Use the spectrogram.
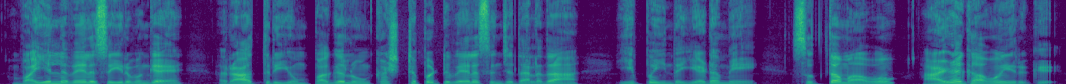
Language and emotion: Tamil, happy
